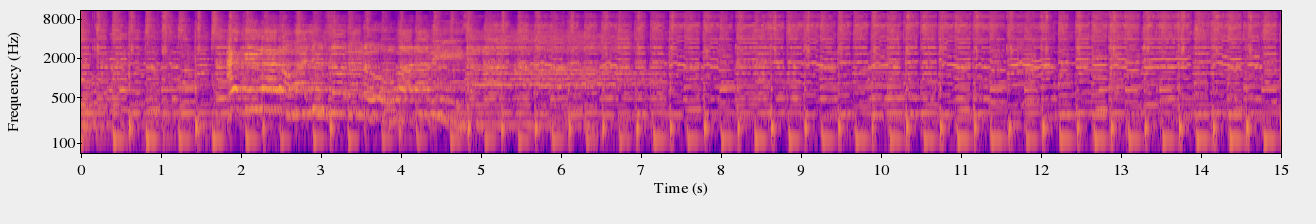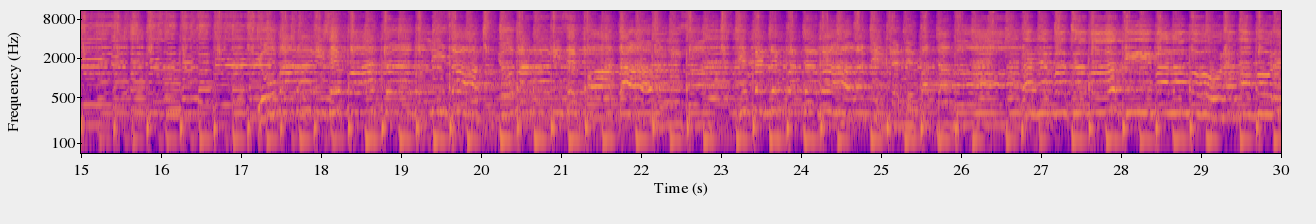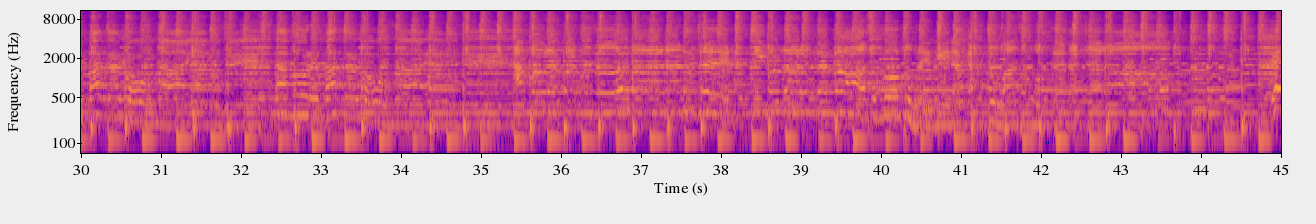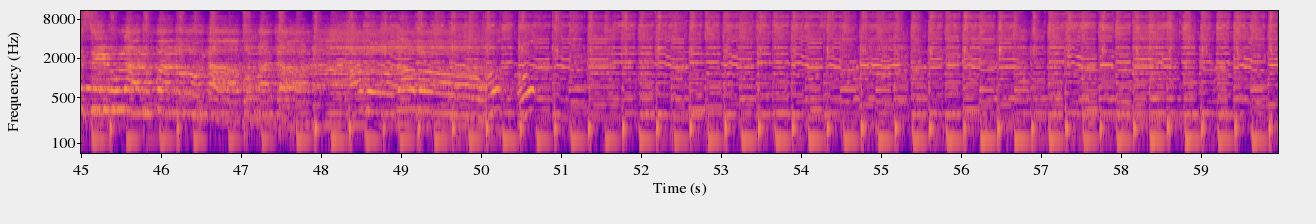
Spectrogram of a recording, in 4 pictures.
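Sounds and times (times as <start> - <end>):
frame drum beat: 0.0 - 59.7
accordion: 0.0 - 59.9
acoustic guitar: 0.0 - 59.9
person singing: 1.6 - 8.1, 17.0 - 51.2.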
